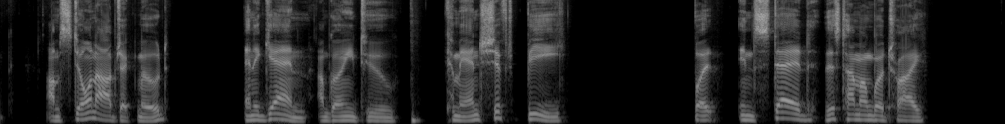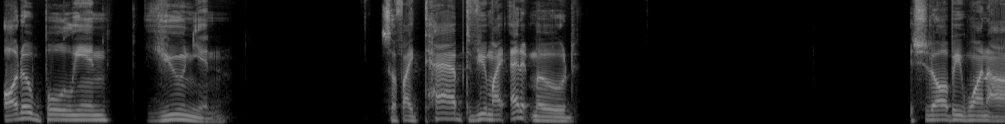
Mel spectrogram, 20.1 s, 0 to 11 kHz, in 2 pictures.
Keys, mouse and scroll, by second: 0.8-2.3 middle drag, 3.9 ctrl+shift+b, 4.3-6.1 middle drag, 12.4-12.8 scroll up 2, 14.1 Tab, 14.7 middle click, 16.1 click, 16.9 click, 17.6 click, 18.1-20.1 middle drag.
